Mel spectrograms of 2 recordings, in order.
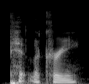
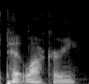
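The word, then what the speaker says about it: Pitlochry: different country and then this town was called pitlockery um it looks like it's pronounced pitlacree but it's pitlockery here's a river um any water it's pretty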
